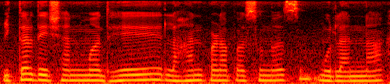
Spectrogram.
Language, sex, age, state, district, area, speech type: Marathi, female, 30-45, Maharashtra, Mumbai Suburban, urban, spontaneous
